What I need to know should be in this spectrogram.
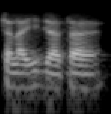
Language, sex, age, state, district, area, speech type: Urdu, male, 18-30, Delhi, North West Delhi, urban, conversation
